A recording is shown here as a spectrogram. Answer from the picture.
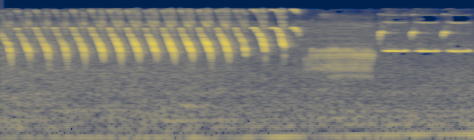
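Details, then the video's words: A Gloster canary sings a training song in a quiet room: a fast rolling trill of about thirteen downward-sweeping notes, then a brief buzzy note and sharp high whistles. "Gloster Canary Singing"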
